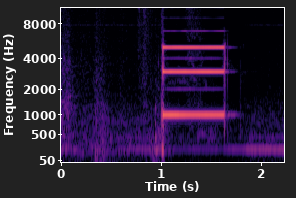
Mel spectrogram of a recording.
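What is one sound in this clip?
An electronic device gives a steady, high beep.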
